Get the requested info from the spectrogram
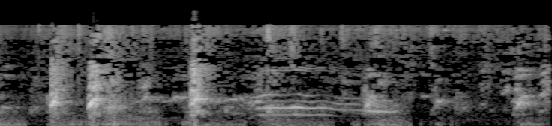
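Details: A Siberian Husky at a dog-breeding kennel, in a mating context, gives a few sharp yipping barks, then a drawn-out, wavering whine.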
